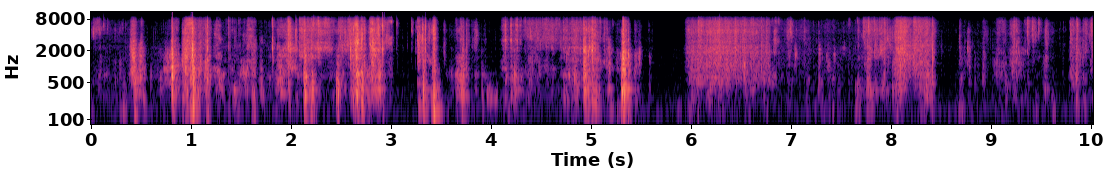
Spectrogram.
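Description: Plastic shrink wrap and cardboard being torn, crinkled and handled as a sealed hobby box of trading cards is opened. The sound comes as irregular crackles and clicks, with a longer stretch of rustling about six seconds in.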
